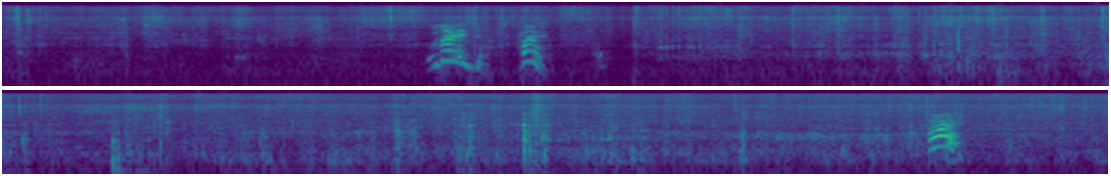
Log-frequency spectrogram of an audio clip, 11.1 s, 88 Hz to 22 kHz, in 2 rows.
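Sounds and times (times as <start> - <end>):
plough rustling through soil: 0.0 - 11.0
small crackles and knocks: 0.0 - 11.0
person shouting: 10.2 - 10.4.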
